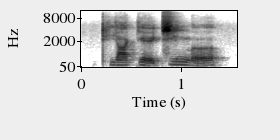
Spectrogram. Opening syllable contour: rising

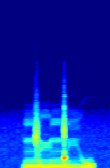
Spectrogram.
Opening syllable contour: low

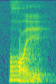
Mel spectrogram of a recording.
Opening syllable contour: falling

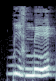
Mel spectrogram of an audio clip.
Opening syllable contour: falling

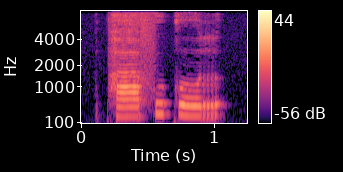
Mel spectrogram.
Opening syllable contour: low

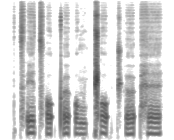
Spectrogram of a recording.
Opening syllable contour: high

